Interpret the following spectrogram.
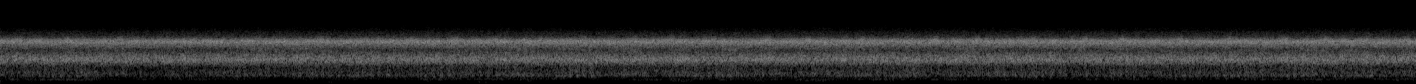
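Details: Night-time frog chorus in quiet countryside, heard as a thick, constant layered droning that holds at the same loudness throughout, individual croaks lost in the mass.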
